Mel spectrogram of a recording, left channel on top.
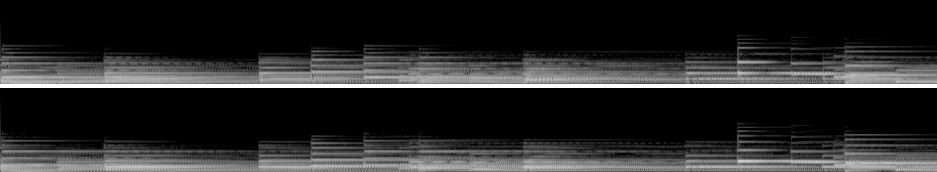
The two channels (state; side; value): normal; both; correlation 0.72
